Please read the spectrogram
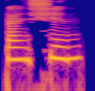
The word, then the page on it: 担心: dan xin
